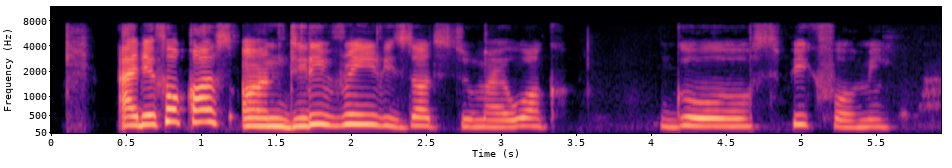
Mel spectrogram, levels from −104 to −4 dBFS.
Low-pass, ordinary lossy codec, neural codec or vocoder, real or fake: 7.2 kHz; none; codec, 16 kHz, 4 kbps, FunCodec, trained on Chinese and English, 50 frames a second; fake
